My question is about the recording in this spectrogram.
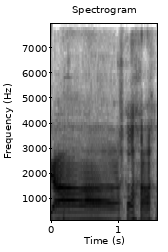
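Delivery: high drawn-out "ah"; high-pitched mock scream; mock yell. Voicing reaction in retold skit.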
